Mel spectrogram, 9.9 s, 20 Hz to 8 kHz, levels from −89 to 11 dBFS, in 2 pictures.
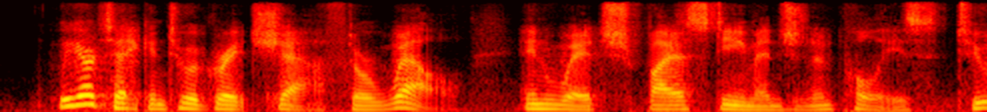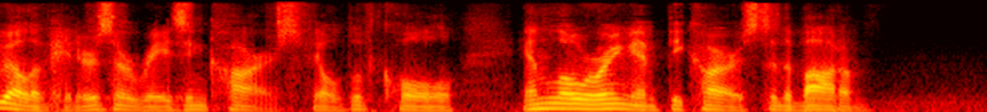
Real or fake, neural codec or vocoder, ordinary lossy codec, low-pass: fake; codec, 16 kHz in and 24 kHz out, 0.6 kbps, FocalCodec, streaming, 2048 codes; AAC, 32 kbps; 7.2 kHz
